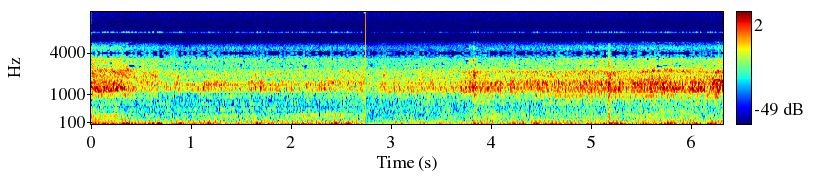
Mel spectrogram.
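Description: Hero Splendor 100cc's single-cylinder four-stroke engine running steadily at low speed as the motorcycle rides over a rough, muddy dirt road. There is a brief click a little before halfway.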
